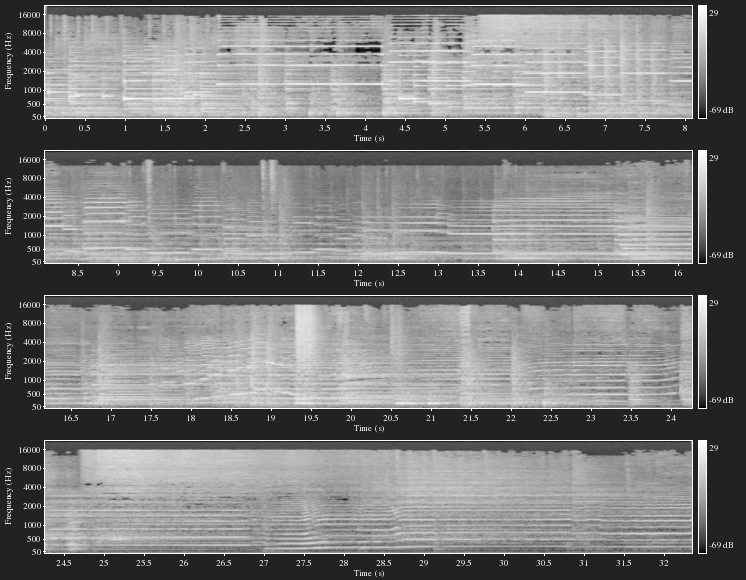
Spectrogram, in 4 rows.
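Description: Live acoustic quartet playing: clarinet over piano, double bass and drums. From about 24 seconds in, a bowed double bass takes over with slow sliding low notes.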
